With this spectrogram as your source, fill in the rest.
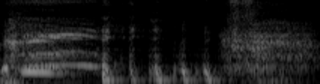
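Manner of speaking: long high giggle; high laugh. Real, not acted. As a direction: giggle at your own cheekiness. Laughing at own cheeky remark.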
